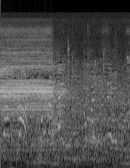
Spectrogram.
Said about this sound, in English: And a whistle will stop play. Out of bounds, Hellgate ball.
